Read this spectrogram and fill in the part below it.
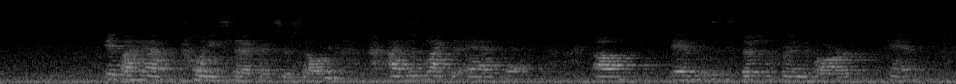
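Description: A woman speaks through a microphone over loudspeakers in an echoing room.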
